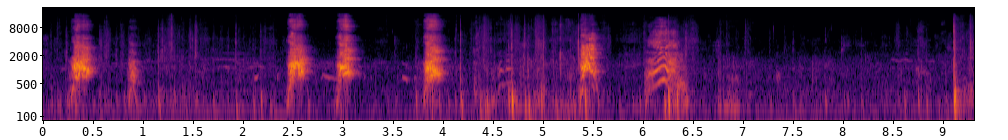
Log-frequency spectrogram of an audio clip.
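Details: Freshly shampooed Chihuahuas, six house dogs, giving a string of high, clipped barks at irregular intervals, with one rising-falling whine in between and a quiet room behind.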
